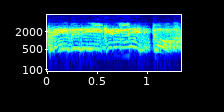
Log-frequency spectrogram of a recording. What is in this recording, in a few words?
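Italian attack position mood med, speech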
